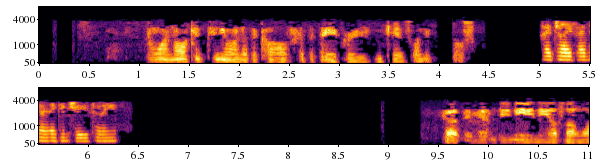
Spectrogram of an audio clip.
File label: Mesa PD Fiesta Dispatch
